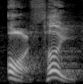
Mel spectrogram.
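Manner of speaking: mock Cockney street man, lightly done; a light, hammed-up Cockney accent, like a street trader. [name] imitating a Cockney street man shouting, in a light mock Cockney accent.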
